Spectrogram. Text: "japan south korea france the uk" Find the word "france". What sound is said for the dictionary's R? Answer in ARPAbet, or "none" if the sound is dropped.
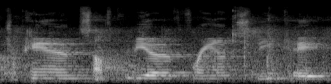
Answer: R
